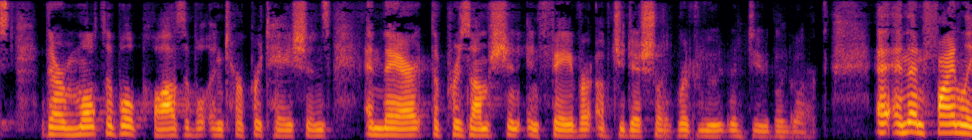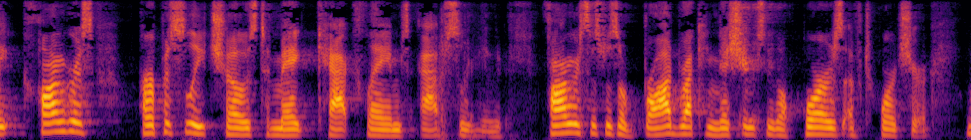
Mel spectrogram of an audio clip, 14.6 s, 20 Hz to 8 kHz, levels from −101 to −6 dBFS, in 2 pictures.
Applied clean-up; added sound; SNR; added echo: neural mask model DeepFilterNet 3.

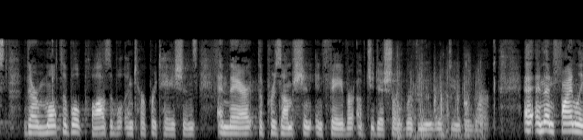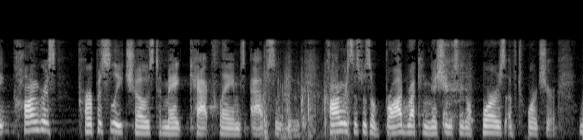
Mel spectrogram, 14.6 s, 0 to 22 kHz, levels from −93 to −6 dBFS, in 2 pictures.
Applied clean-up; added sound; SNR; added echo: neural mask model RNNoise.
